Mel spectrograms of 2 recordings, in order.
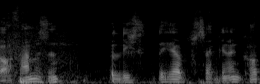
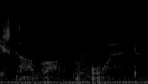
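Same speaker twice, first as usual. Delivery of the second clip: whispering; 18 dB quieter than usual. Retold or imitated. Whispered thought quote.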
